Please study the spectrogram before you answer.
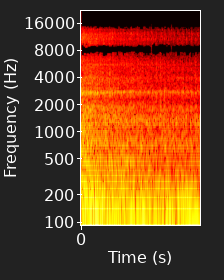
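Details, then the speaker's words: Hero Honda Splendor single-cylinder bike after repair of a fault that caused missing and stalling: low, steady idle with even beat, starts easily, no misses or knocks; running cleanly. "काफी बढ़िया से start भी हो रहा है आप कोई भी प्रॉब्लम नहीं है"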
